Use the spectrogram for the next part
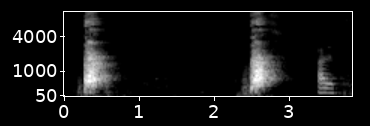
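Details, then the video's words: French bulldog, a pet presented as a talking dog, giving two short sharp barks about two seconds apart, followed by a brief harmonic vocal sound that may be a person's voice. "talking dogy -PrincessDiamond- gadajacy pies ;) french buldog"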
